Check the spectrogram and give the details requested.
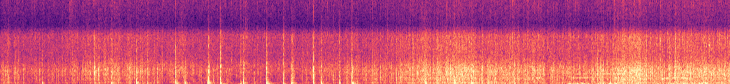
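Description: Heavy tropical rain: separate drops patter close by for the first few seconds, then the downpour's steady hiss grows louder, with a low rumble underneath near the end.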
